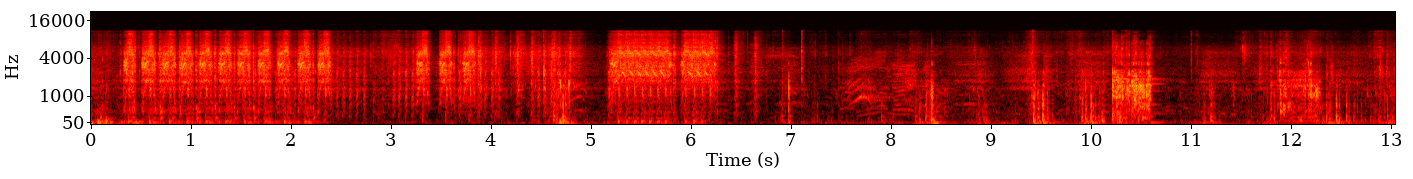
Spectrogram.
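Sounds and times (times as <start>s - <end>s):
airsoft rifles firing bursts: 0.3s - 6.4s.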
